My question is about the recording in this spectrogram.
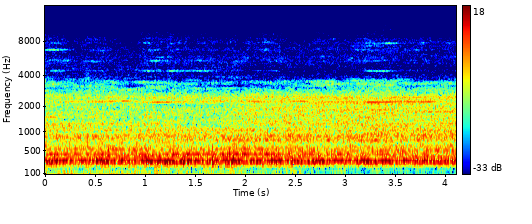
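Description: Tractor engine running steadily under way, heard from inside the closed cab as a constant drone with a strong low hum.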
